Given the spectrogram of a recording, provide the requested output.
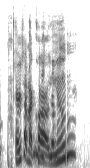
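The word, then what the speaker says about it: Jung: It's called Yung, but go ahead.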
